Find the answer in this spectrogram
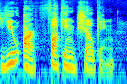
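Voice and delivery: seething, rage-filled, furious outburst of disbelief. Retelling finding an unmuted audio device: retelling own rage. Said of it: "The rage I felt seeing that".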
